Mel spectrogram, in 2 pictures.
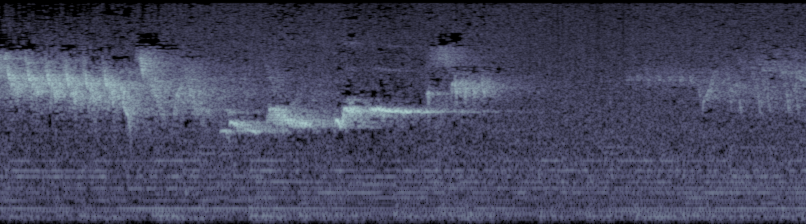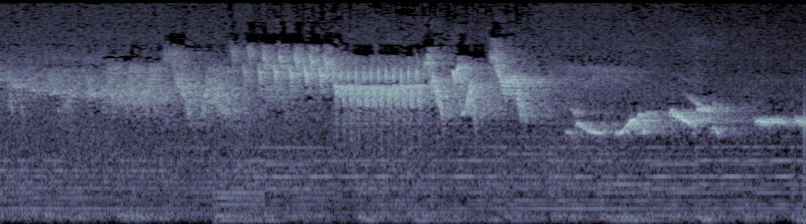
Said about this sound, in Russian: Это песня черного дрозда.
